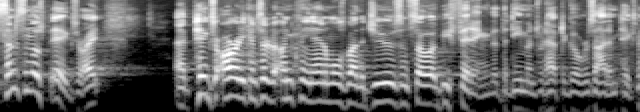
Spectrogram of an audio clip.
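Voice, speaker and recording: Husky pastor in a reverberant hall. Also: male voice, a little high. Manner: chatty, self-interrupting, jokey asides. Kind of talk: conversational sermon.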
